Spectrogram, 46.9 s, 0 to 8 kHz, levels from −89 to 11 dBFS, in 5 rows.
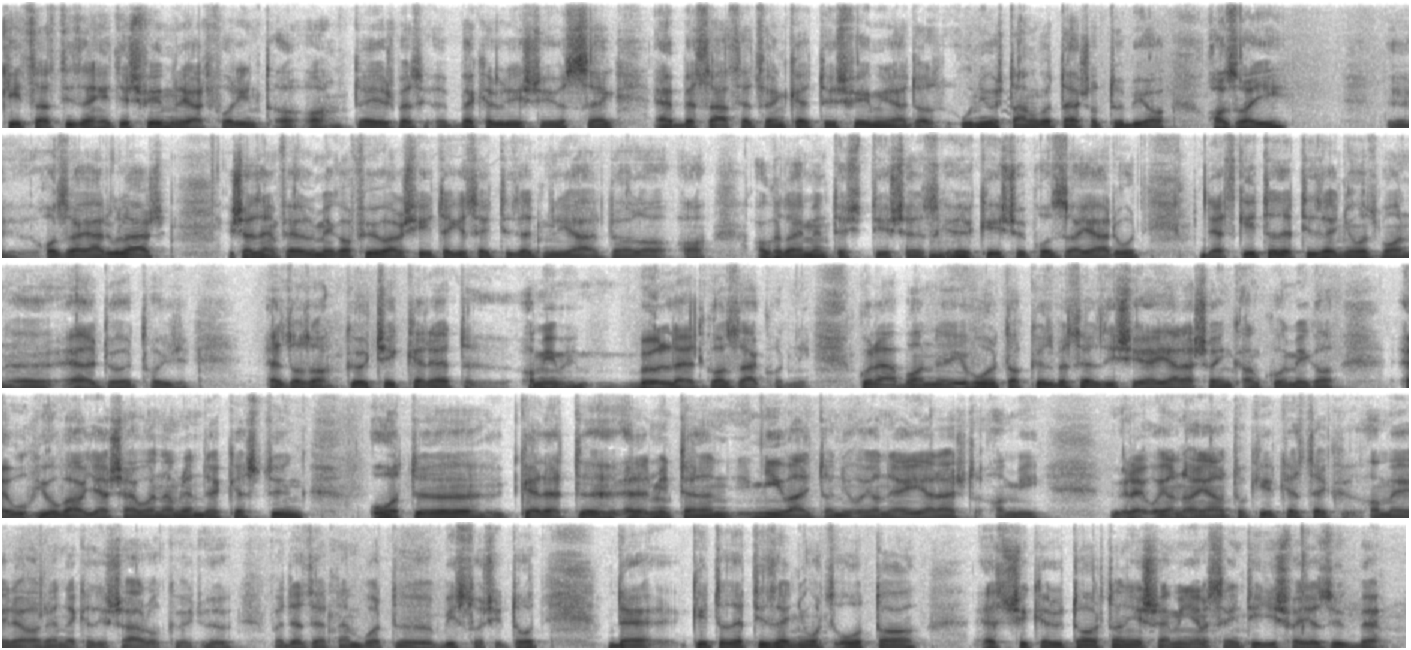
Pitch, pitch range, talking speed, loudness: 110 Hz, 105-115 Hz, 110 wpm, -15 LUFS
